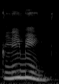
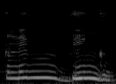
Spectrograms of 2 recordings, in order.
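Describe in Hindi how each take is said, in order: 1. b की ध्वनि m के बाद मूक है। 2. b की ध्वनि m के बाद उच्चारित होती है। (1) "लफ्ज़ होता है क्लिमिंग ... बी की आवाज़ जो है वो सुनाई नहीं देती" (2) "अगर आप इसको तोड़ तोड़ के पढ़ेंगे तो आप कहेंगे क्लिम्बिंग। क्लिम्बिंग कोई लफ्ज़ नहीं होता"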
